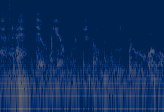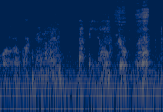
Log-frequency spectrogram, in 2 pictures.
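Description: A person whispering faintly.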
